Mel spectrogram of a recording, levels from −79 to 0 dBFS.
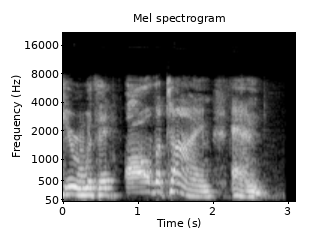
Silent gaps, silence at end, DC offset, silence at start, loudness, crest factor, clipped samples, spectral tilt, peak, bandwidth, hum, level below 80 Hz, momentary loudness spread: none; 0.35 s; under 0.1%; 0 s; -13 LUFS; 12 dB; under 0.1%; -4.5 dB/octave; 0 dBFS; 8 kHz; none; -60 dBFS; 7 LU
